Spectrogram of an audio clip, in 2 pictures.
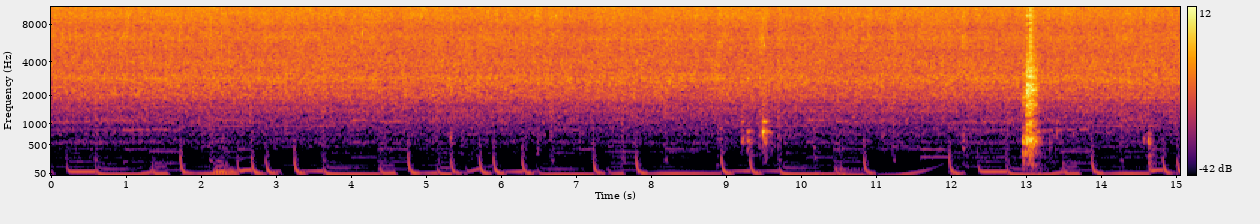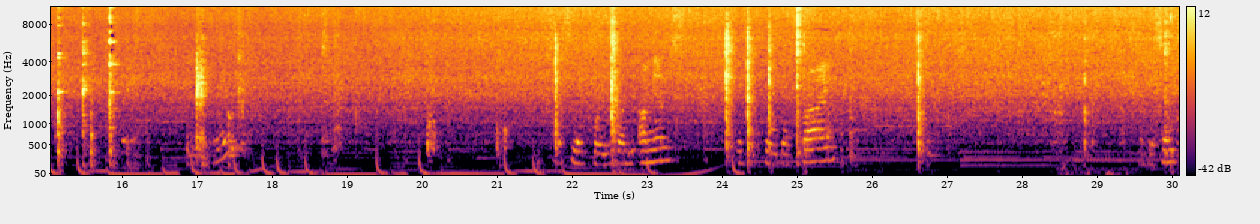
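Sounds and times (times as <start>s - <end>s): chicken and onions sizzling in pan: 0.0s - 30.0s
utensils clinking: 15.1s - 16.2s.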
